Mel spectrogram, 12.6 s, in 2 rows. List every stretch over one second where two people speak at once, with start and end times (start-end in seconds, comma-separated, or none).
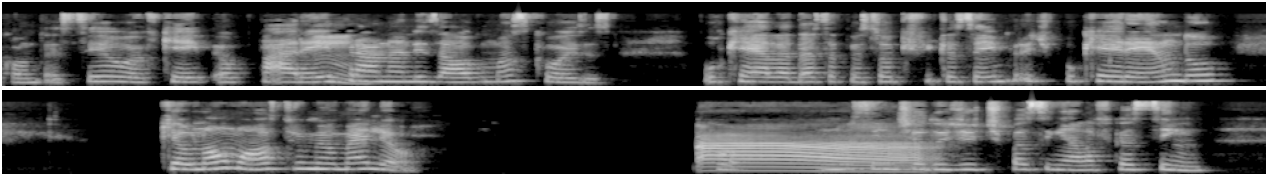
9.8-11.2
